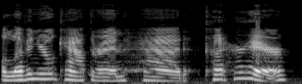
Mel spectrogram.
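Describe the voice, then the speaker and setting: A woman's voice: mid-range voice, moderate pace, no room sound. Casual female podcast host, conversational history storyteller, dry close mic. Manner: chatty, animated, uses lots of "like".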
